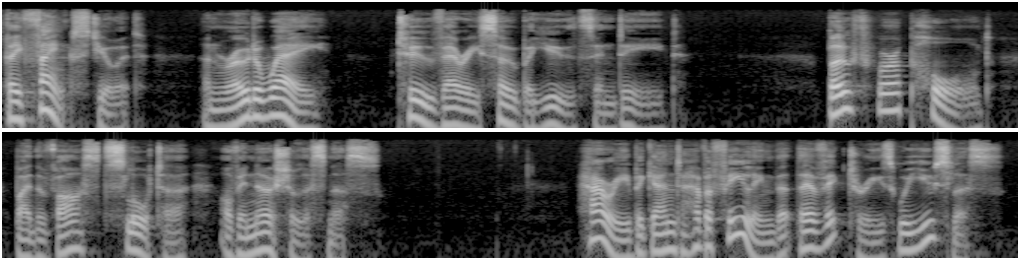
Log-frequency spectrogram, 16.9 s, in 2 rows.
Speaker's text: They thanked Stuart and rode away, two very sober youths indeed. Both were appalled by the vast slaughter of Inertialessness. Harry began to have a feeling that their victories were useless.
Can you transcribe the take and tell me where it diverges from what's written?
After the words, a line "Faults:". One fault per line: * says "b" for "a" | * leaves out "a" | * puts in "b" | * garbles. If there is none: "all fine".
They thanked Stuart and rode away, two very sober youths indeed. Both were appalled by the vast slaughter of Inertialessness. Harry began to have a feeling that their victories were useless.
Faults:
all fine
